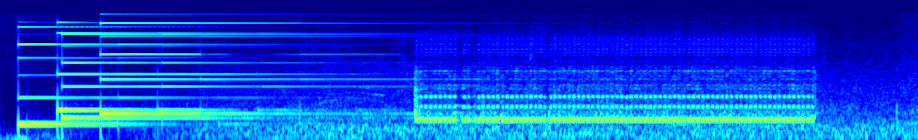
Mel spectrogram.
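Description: A telephone rings: three quick rising chime notes, then a steady electronic ringing tone that holds for about two seconds before stopping, fairly faint against a low hiss.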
